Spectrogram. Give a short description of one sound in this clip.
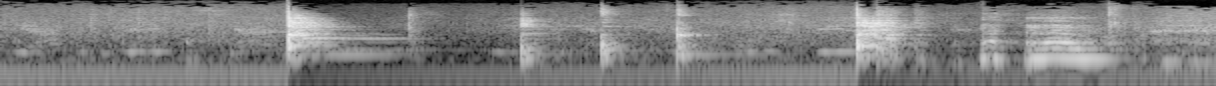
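Sauce pours into a hot pan with a brief sizzle.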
